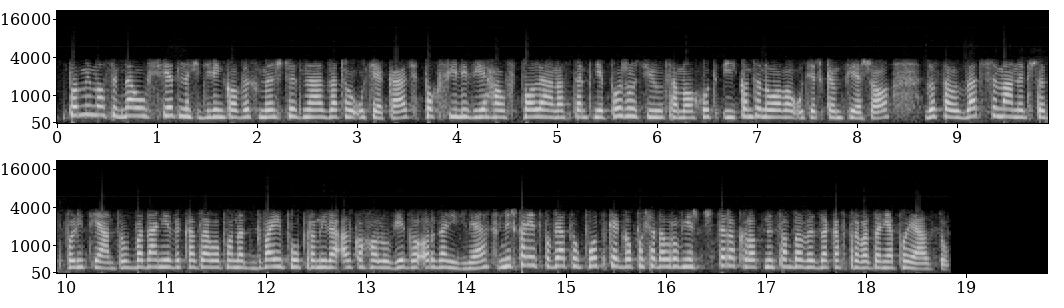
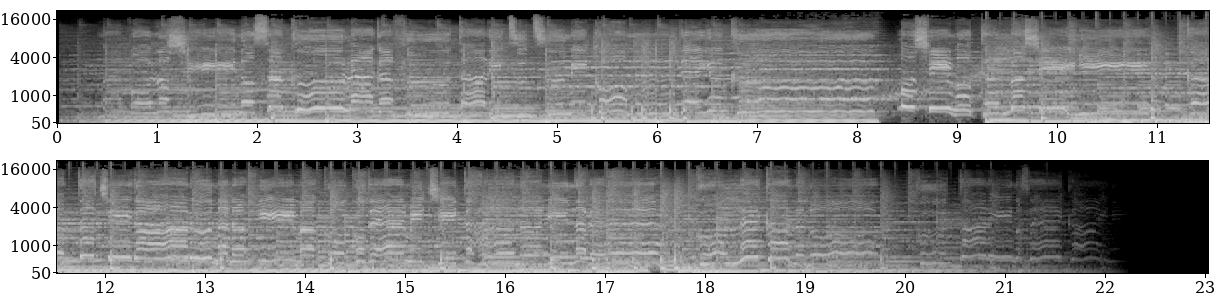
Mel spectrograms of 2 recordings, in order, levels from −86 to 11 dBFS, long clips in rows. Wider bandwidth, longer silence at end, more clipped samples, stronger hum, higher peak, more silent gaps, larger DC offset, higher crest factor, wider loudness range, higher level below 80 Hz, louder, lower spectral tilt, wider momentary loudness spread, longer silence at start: second, 3.9 kHz vs over 20 kHz; second, 1 s vs 1.75 s; neither; neither; about the same, 0 dBFS vs 0 dBFS; neither; second, under 0.1% vs 0.2%; about the same, 12 dB vs 10 dB; second, 1 LU vs 6 LU; second, -56 dBFS vs -18 dBFS; second, -14 LUFS vs -9 LUFS; first, -8 dB/octave vs -4 dB/octave; second, 3 LU vs 9 LU; first, 0.15 s vs 0 s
